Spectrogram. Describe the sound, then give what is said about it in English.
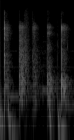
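Six light hand claps in a steady, even rhythm, soft, with nothing else around them. “Just a light clap.”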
